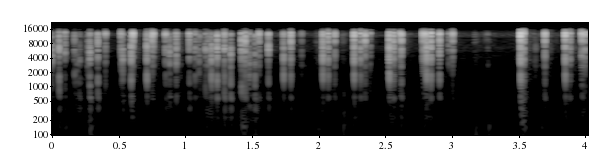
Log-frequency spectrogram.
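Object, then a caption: Glass smartphone screen. Long purple nails tap fast on the flat glass screen of a smartphone. The result is a rapid, uneven stream of sharp, bright clicks, each dying away almost at once, with very little low end.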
